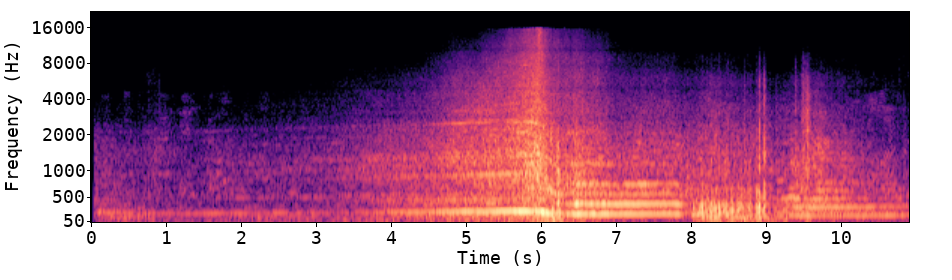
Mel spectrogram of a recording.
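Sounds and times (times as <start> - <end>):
rally car engine at full throttle: 0.0 - 10.9.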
